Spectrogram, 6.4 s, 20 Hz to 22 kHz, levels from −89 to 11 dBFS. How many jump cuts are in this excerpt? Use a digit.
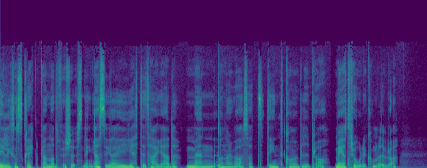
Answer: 2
